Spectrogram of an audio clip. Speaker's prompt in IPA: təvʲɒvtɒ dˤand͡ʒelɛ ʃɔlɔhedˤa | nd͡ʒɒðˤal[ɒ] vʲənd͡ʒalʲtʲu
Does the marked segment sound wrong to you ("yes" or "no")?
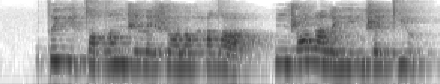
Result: no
